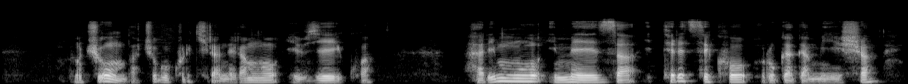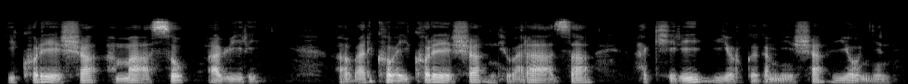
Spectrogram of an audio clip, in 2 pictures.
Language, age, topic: Rundi, 25-35, education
